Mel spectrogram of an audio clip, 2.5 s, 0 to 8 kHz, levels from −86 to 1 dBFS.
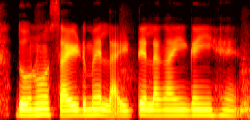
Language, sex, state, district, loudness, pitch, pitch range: Hindi, male, Bihar, Jahanabad, -16 LUFS, 140 Hz, 135-145 Hz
